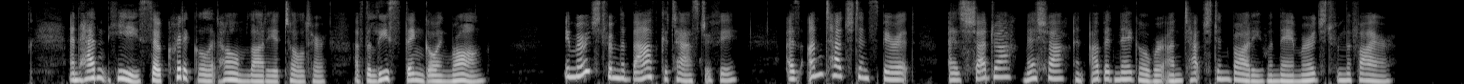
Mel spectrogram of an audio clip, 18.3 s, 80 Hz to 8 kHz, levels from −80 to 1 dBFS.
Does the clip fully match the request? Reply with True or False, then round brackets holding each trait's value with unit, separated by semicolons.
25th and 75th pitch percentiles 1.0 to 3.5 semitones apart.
False (5.1 semitones)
